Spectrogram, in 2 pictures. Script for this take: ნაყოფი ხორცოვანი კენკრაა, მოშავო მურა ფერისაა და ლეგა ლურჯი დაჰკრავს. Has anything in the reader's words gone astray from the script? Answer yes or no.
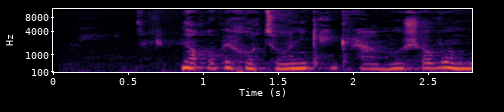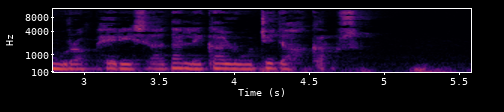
no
